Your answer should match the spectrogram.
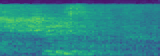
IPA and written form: ʃiːp (sheep)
